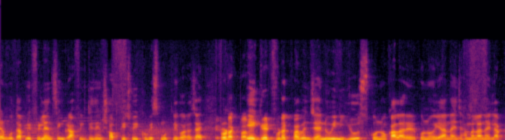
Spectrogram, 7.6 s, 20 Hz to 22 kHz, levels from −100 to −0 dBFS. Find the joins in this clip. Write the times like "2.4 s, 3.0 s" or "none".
3.2 s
